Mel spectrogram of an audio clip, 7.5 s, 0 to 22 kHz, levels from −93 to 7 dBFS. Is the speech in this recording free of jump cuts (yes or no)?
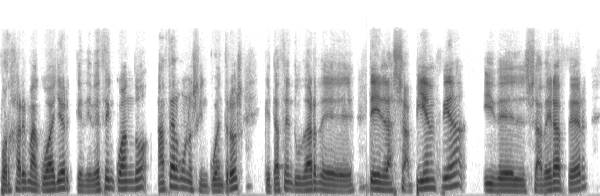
yes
